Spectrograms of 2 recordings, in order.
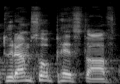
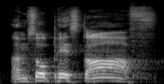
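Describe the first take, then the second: First: Said in the usual way. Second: "so" leaned on, words drawn out slowly; real annoyance, slowed down; slow, stressed "so". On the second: Real, not acted. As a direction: drag out "I'm so pissed off" slowly. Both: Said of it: "repeats complaint twice".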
